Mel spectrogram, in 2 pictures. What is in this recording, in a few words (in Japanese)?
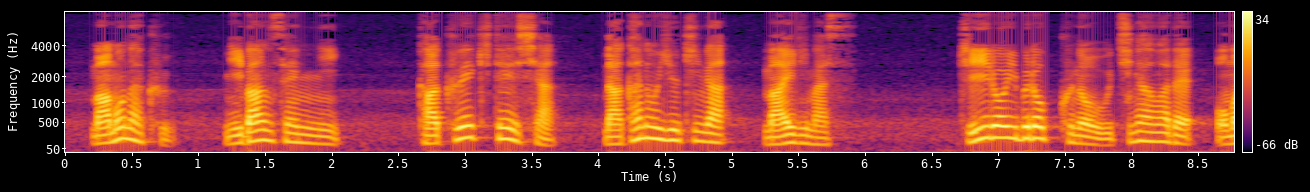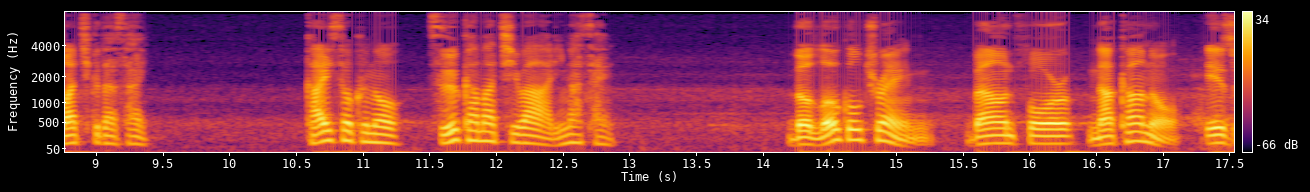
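接近放送, 男声, 放送は「各駅停車 中野行き」です。快速 の通過待ちはありません Panasonicクリアホーンでの収録です。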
